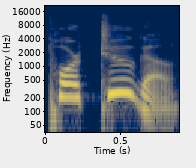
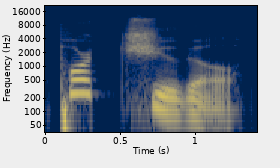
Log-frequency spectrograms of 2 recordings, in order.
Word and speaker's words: Portugal: qu repeat after me Portugal so it's not poor to go no Portugal mixture expenditure statue statue very good furniture and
